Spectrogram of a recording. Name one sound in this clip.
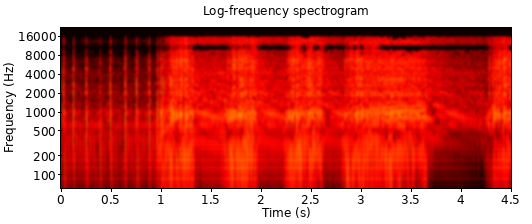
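A chainsaw engine revs up and down repeatedly.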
